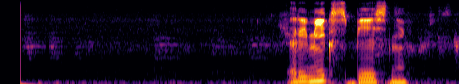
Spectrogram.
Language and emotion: Russian, neutral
